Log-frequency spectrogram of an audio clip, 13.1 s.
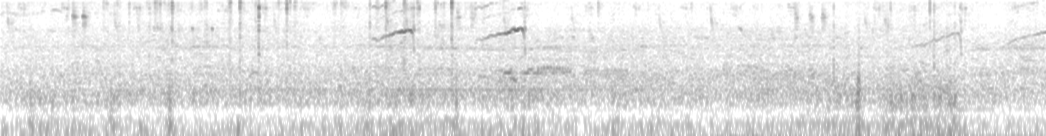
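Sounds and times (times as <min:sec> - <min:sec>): faint clicks: 0:01.5 - 0:05.8
faint rising bird call: 0:06.0 - 0:07.1.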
